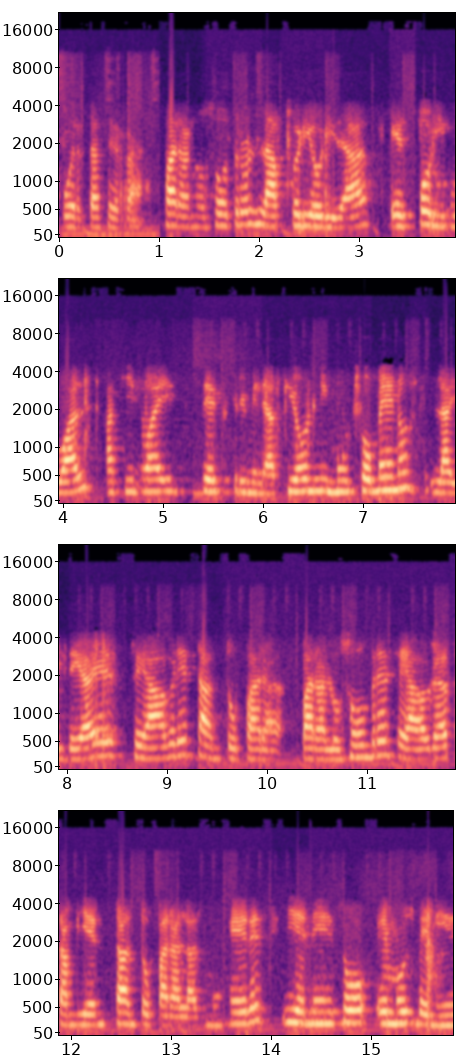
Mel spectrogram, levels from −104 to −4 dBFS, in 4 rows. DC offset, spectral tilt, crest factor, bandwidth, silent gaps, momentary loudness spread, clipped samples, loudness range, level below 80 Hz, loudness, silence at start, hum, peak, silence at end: under 0.1%; -6 dB/octave; 16 dB; 11 kHz; none; 8 LU; under 0.1%; 2 LU; -44 dBFS; -15 LUFS; 0 s; none; 0 dBFS; 0 s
